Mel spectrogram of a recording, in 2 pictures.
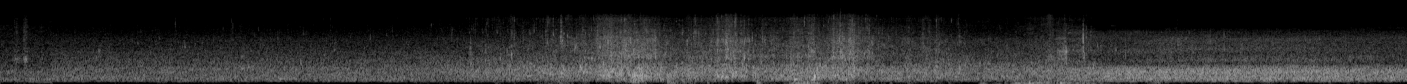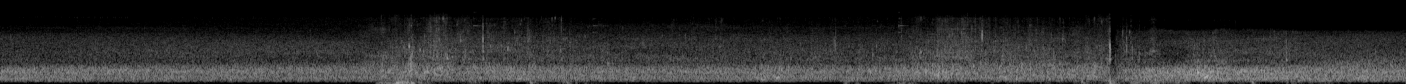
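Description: Steady rushing of a mountain trout river flowing over stones, with a few brief louder bursts of noise scattered through it.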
